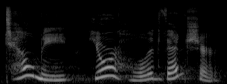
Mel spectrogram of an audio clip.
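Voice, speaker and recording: Woman acting courtly storybook nobleman, formal, soft, polite, slow, long reverb. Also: sits high, very animated, slightly rough, heavily acted. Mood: courteous.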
